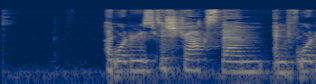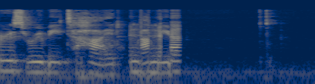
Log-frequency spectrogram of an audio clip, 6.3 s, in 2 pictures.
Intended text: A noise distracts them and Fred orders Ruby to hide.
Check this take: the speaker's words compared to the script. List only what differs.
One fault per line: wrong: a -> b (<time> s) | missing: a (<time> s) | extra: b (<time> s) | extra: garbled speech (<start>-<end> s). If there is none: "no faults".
wrong: noise -> orders (1.1 s)
missing: Fred (2.9 s)
extra: garbled speech (4.4-5.0 s)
